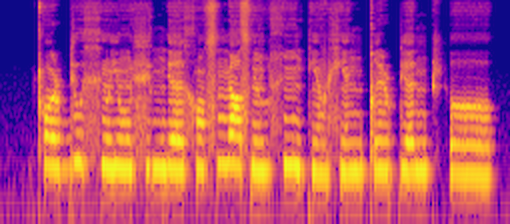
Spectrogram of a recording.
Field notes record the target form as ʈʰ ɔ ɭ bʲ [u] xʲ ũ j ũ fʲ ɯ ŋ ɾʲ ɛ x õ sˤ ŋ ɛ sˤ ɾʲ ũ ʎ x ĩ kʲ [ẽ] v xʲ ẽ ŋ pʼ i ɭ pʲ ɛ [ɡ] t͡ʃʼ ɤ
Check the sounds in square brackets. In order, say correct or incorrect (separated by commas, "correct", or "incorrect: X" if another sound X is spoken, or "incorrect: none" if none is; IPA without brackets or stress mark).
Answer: correct, correct, incorrect: ŋ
